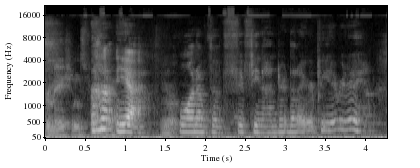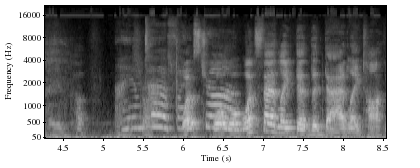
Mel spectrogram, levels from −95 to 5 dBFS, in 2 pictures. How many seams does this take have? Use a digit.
0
